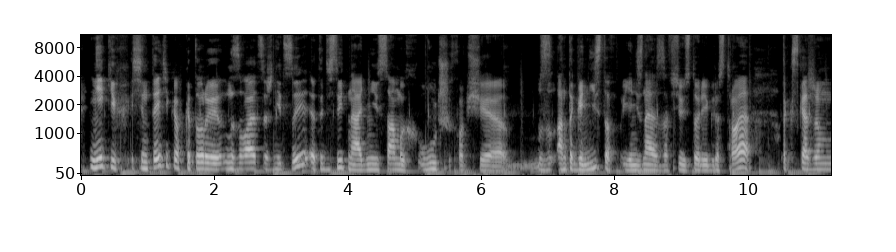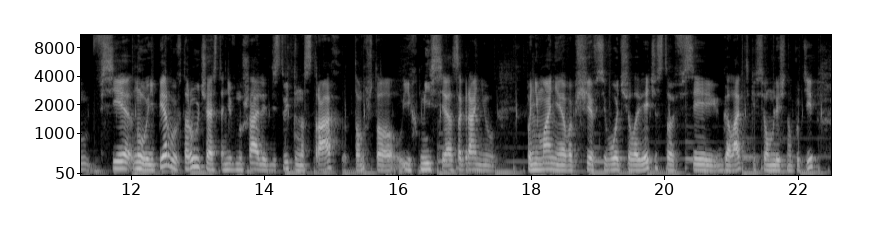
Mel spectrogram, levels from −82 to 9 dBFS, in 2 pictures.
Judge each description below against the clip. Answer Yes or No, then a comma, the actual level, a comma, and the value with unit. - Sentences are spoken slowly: No, average, 135 wpm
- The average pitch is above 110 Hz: Yes, low, 135 Hz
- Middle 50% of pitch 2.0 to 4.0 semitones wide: Yes, average, 3.4 semitones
